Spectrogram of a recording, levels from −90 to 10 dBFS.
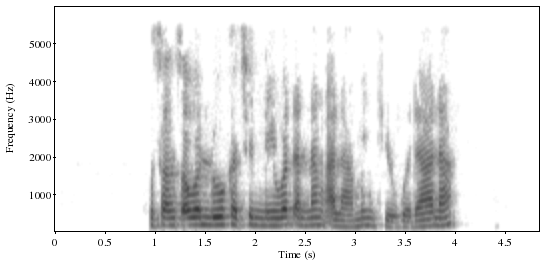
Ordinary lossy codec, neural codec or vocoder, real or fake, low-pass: AAC, 48 kbps; none; real; 5.4 kHz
